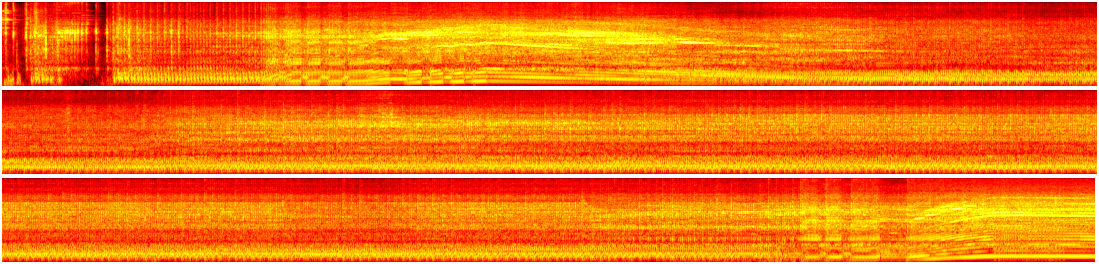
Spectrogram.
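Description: Petrol disc cutter with a diamond blade being pull-started. It catches about a second in, revs up and back down, then idles steadily for the rest of the time.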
